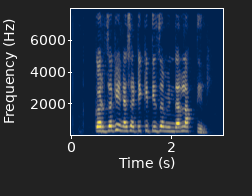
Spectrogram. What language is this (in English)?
Marathi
